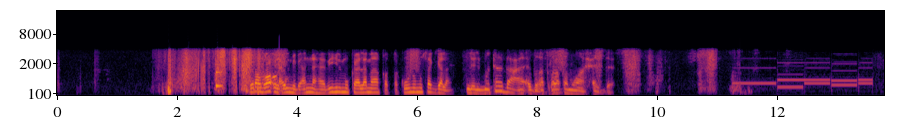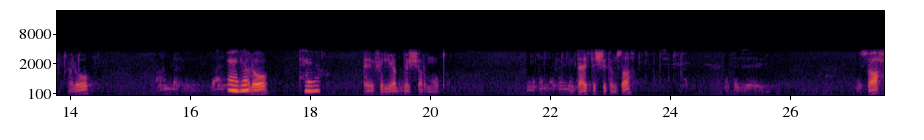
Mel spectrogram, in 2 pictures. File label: Call recording Emergency number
